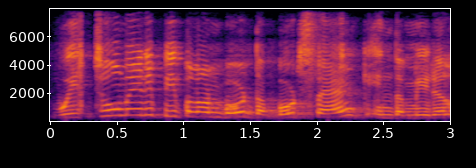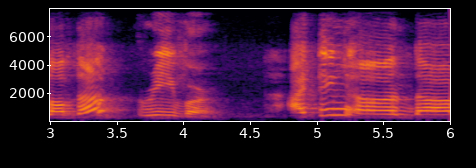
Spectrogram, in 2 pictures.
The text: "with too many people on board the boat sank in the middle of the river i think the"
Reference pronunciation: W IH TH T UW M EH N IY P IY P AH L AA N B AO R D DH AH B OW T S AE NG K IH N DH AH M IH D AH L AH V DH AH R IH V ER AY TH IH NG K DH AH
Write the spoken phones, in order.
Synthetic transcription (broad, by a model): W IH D T UW M EH N IY P IY P AH L AA N B AO R D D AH B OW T S AE NG K IH N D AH M IH D AH L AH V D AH R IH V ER AY T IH NG K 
